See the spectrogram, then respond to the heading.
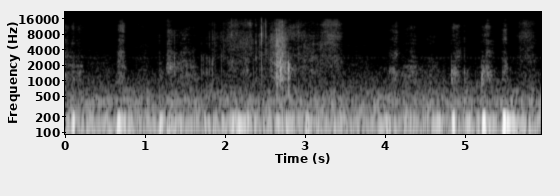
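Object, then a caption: Coated paper magazine page under a felt-tip marker. A felt-tip permanent marker is stroked across a printed photo on an open glossy paper magazine, its thin coated pages lying flat. Short, scratchy drawing strokes come in bright bursts over a steady low hum, with a few sharper scrapes near the end.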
